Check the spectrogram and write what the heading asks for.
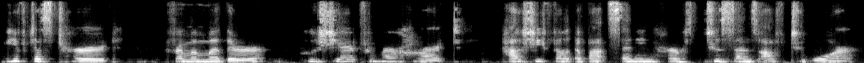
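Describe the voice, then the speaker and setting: A woman presents from a script over a video call. She speaks slowly and earnestly, setting out points one at a time. Her voice is slightly breathy and comes across close and dry. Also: mid-range voice, fairly bright tone, dry recording, poor audio. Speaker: meeting presenter.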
